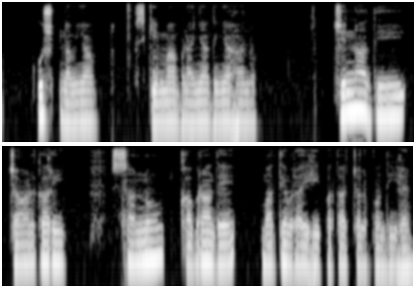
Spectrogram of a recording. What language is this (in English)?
Punjabi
